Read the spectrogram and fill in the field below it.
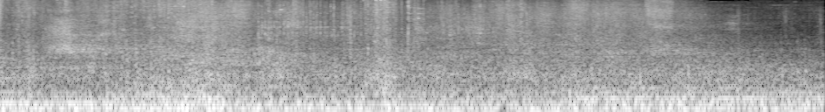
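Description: A magical shimmering swell rings out.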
